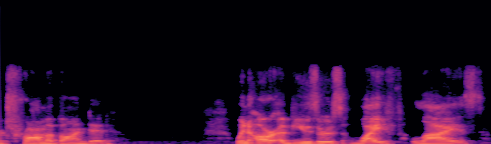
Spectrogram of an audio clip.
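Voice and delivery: slow, measured poem reading; poetry reading. Acted. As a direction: let each image land with a pause. Reads her own poem.

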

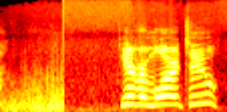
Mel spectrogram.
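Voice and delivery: ordinary delivery

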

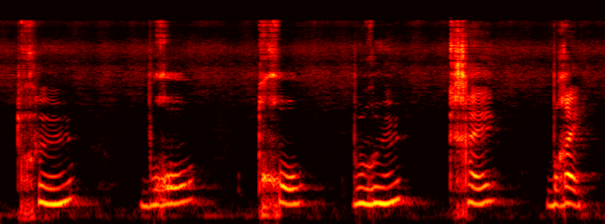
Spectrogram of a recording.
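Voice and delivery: each syllable said clearly on its own; slow, clear syllable drill. Shown as a demonstration. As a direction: model the sounds one by one for pupils. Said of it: "نعاودوهم".

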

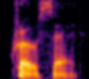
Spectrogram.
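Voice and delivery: usual speaking voice

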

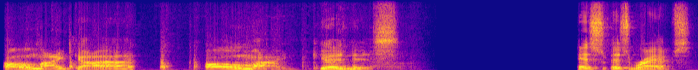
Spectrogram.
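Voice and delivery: slow, drawn-out disbelief; overwhelmed by what he just heard; stunned awe. Real, not acted. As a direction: let each word hang in amazement. Stunned by the diss lyrics.

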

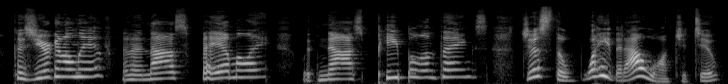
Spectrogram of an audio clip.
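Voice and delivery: loud, earnest mother pleading; mother's voice. Acted. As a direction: speak firmly to your child. Mother voiced addressing her child.

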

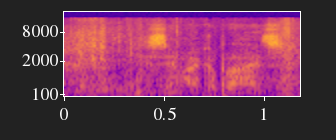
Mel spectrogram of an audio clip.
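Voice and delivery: breathy whispered repeat of I need to say my goodbyes; urgent whispered repeat. Shown as a demonstration. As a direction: say it again as a hushed whisper.

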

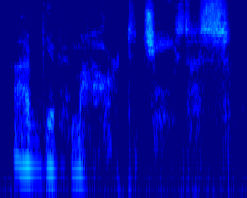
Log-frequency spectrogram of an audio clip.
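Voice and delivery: tender whispered quote of his father; softly whispered father's words. Retold or imitated. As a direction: whisper it like the sweetest news. Father's quiet confession on phone.

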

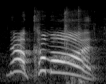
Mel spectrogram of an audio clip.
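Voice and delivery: high, loud burst of frustration; exasperated shout. Real, not acted. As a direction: protest loudly at the game. Frustrated at the game.

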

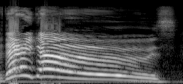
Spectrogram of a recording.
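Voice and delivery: loud, very drawn-out cheer; long high whoop of triumph; elated shout. Real, not acted. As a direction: holler as it takes flight, stretching GOES. Bus launches off the hedge.

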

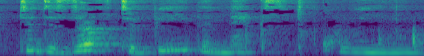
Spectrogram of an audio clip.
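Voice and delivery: hushed storyteller whisper. A narrator's reading. Mother whispering the story to her kids. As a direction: lean in and whisper it like a secret.

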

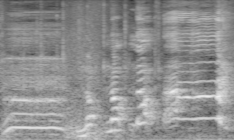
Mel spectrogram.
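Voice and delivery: very high squealed no's ending in a scream; panicked cries. Real, not acted. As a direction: squeal in panic as you lose the fight. About to lose a life in game. (cris de panique très aigus)

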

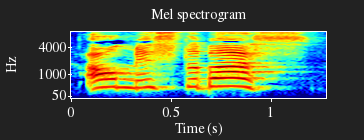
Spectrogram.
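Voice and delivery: loud, high cry of alarm; panicked cry. A narrator's reading. Froggy sees he'll miss the bus, panicked cry. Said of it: "he cried".

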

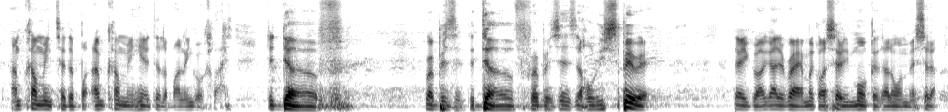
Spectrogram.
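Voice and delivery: ordinary delivery

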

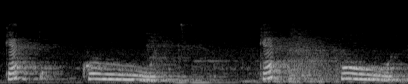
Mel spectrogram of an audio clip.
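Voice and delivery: short first syllable, then a long held oo in كتكوت. Shown as a demonstration. Teacher sounds out a word for children, long oo in كتكوت. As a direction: sound out كتكوت slowly, stretching the oo. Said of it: "مد بالواو".

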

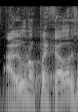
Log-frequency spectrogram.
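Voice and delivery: ordinary delivery

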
